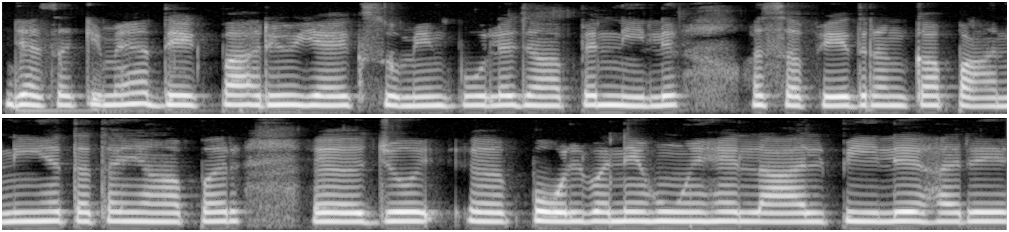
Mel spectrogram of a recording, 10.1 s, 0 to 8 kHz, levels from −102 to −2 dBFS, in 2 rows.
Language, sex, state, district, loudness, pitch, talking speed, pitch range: Hindi, female, Chhattisgarh, Sukma, -14 LUFS, 245 Hz, 205 wpm, 240-250 Hz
